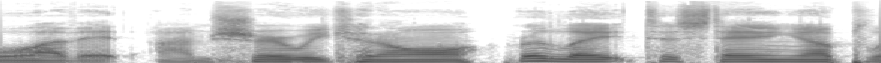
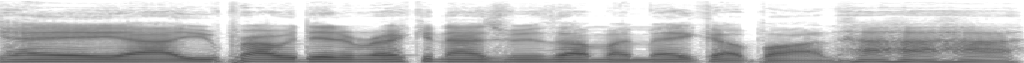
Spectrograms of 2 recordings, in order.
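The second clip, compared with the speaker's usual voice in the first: acted joking manner. Retelling a remark from a former schoolmate at the movies: imitating someone joking. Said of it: "jokingly, she was like".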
